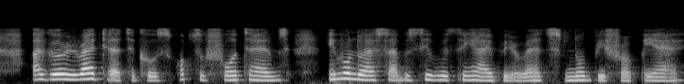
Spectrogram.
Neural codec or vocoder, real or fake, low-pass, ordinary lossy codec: codec, 16 kHz in and 24 kHz out, 0.6 kbps, FocalCodec, streaming, 4096 codes; fake; 5.4 kHz; none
